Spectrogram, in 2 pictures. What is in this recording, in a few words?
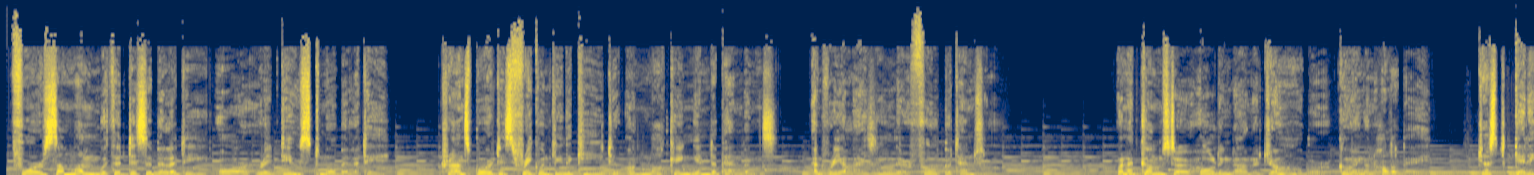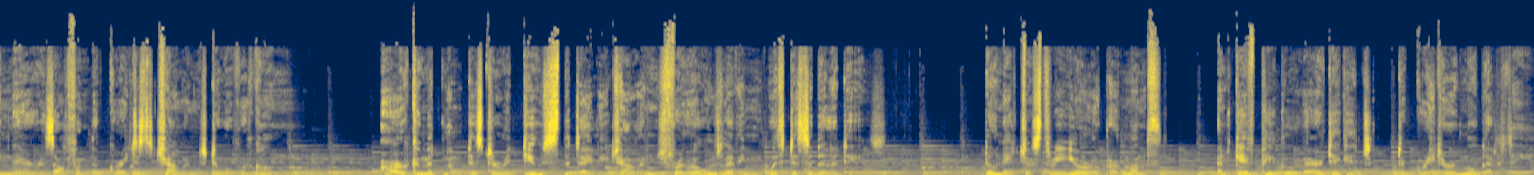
Irish Charity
